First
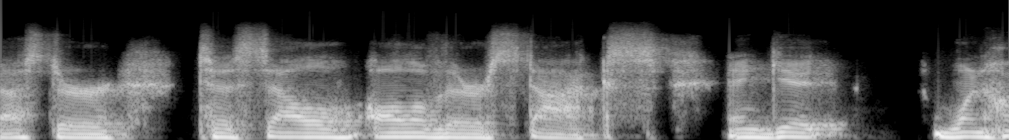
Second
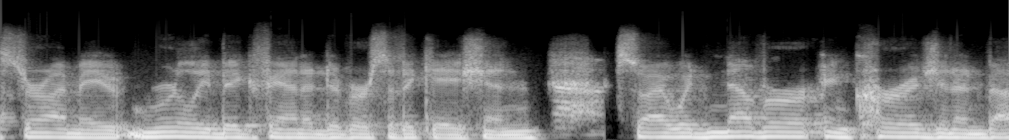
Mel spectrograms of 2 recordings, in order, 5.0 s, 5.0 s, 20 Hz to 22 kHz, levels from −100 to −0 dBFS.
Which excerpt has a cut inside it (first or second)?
second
